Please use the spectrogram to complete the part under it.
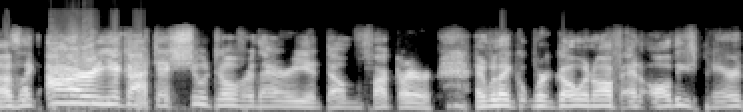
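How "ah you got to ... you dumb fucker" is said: loud, salty sea dog pirate voice. Retelling shooting cannons with other guys, the speaker quotes himself talking like a pirate. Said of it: "So then I start talking like a pirate".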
